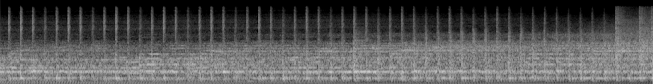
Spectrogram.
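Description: Ethnic deep house music in a breakdown: a sustained synth pad with a fast, even ticking of high percussion and no kick drum.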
